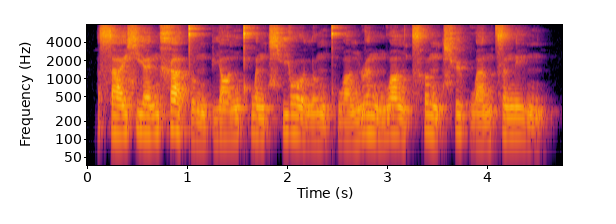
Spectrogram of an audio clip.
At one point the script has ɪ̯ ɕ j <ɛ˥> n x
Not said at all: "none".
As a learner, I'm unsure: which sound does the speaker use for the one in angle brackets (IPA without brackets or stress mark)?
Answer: ɛ˧˥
